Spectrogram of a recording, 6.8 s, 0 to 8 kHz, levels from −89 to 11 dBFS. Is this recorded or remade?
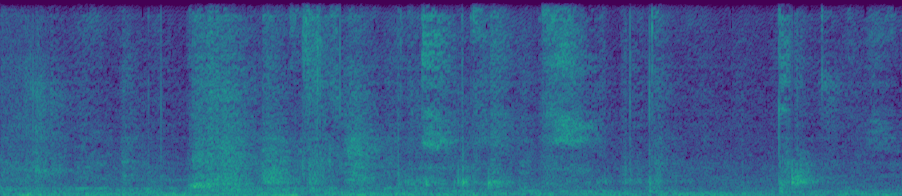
remade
